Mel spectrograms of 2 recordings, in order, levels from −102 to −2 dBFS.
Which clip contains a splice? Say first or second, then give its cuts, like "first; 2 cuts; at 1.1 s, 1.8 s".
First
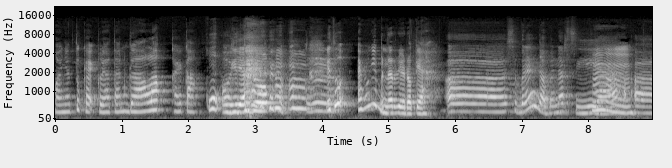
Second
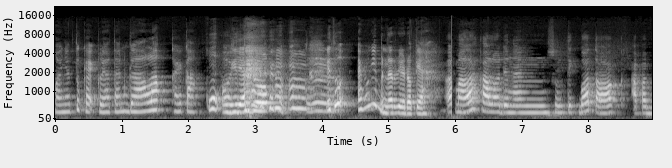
second; 1 cut; at 6.0 s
